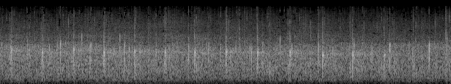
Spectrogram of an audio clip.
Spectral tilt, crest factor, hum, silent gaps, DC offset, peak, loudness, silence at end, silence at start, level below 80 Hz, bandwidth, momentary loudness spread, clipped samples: -0.5 dB/octave; 22 dB; none; none; under 0.1%; -4 dBFS; -24 LUFS; 0 s; 0 s; -64 dBFS; 16.5 kHz; 2 LU; under 0.1%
